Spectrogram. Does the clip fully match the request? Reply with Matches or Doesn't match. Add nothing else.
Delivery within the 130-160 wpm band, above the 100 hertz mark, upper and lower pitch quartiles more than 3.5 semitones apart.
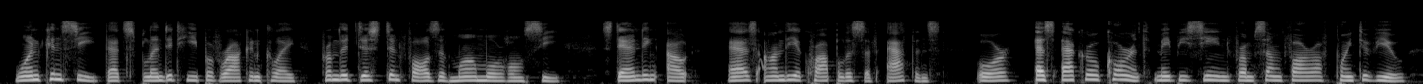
Doesn't match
